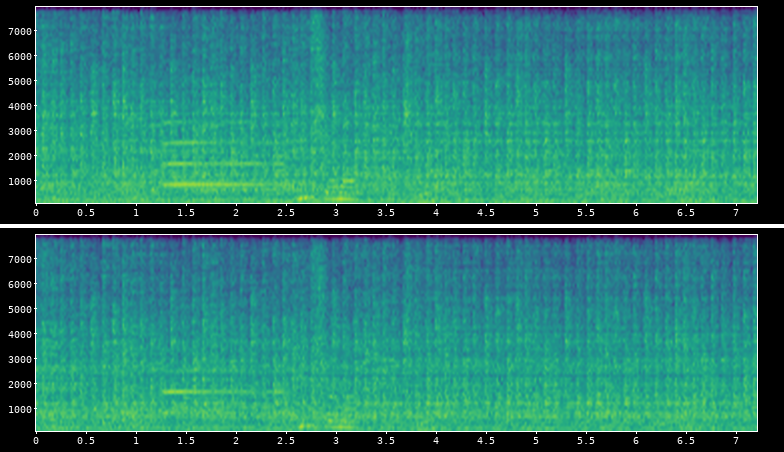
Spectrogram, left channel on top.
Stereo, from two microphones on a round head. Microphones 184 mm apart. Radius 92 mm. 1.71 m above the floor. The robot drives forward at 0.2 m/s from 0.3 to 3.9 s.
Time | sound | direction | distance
0.0 | an engine running | 10° right (ahead or behind) | 1.6 m
1.2 | a trumpet | 45° left (ahead or behind) | 0.8 m
2.6 | a woman speaking | 45° left (ahead or behind) | 1.1 m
